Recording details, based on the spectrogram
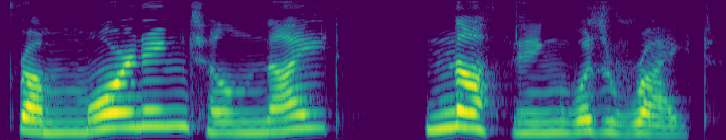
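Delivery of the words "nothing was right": plain reading voice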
